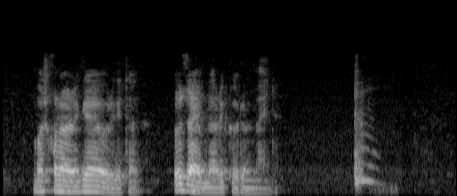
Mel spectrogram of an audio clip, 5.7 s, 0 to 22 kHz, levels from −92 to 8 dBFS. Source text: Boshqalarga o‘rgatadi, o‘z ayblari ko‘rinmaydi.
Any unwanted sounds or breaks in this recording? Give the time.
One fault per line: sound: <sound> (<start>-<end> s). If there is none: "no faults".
sound: throat clearing (4.4-5.0 s)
